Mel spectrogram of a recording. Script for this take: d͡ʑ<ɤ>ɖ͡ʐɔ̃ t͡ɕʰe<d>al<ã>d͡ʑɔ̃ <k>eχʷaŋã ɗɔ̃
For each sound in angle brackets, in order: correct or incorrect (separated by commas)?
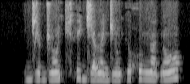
correct, incorrect, correct, correct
